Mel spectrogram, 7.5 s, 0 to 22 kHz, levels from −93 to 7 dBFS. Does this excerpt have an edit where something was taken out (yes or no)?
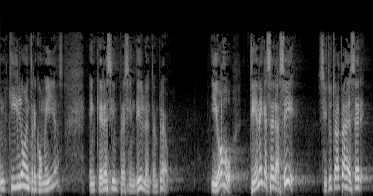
yes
